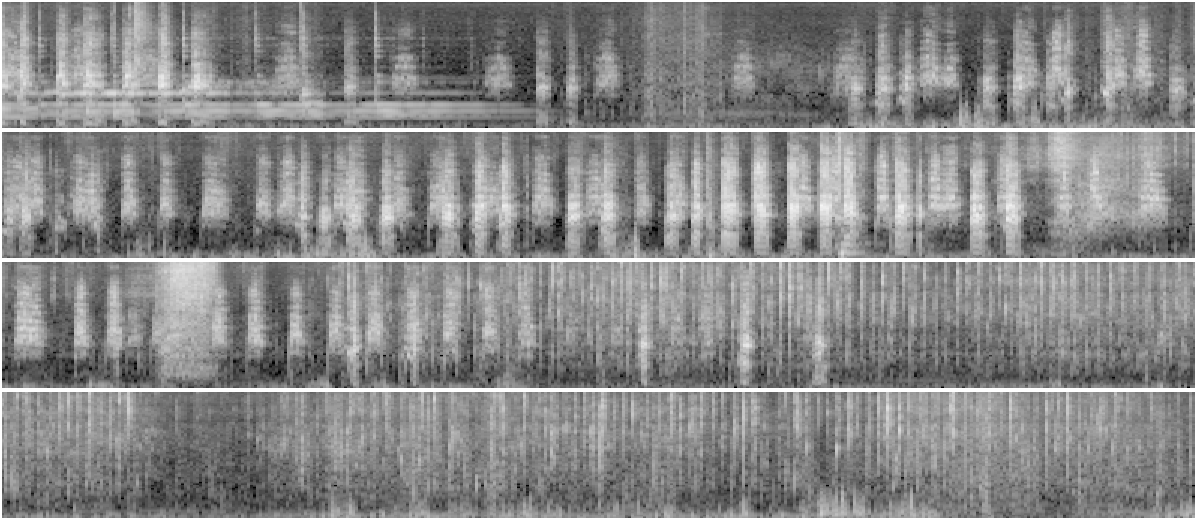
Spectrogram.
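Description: Several white domestic ducks quacking in a busy, overlapping chatter, loudest about ten to fifteen seconds in. The chatter thins out toward the end. Music fades out in the first few seconds.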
